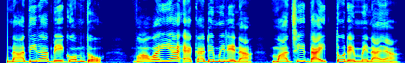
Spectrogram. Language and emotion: Santali, neutral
